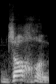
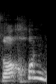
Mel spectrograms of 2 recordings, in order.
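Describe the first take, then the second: First: The word begins with a j sound. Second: The word begins with a y sound. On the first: The speaker calls it right. "অন্তস্তীয় জ্বর উচ্চারণ always বর্গীয় জ্বর মতো হবে" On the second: The speaker calls it wrong. "আমরা কিন্তু যখন বলবো না"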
